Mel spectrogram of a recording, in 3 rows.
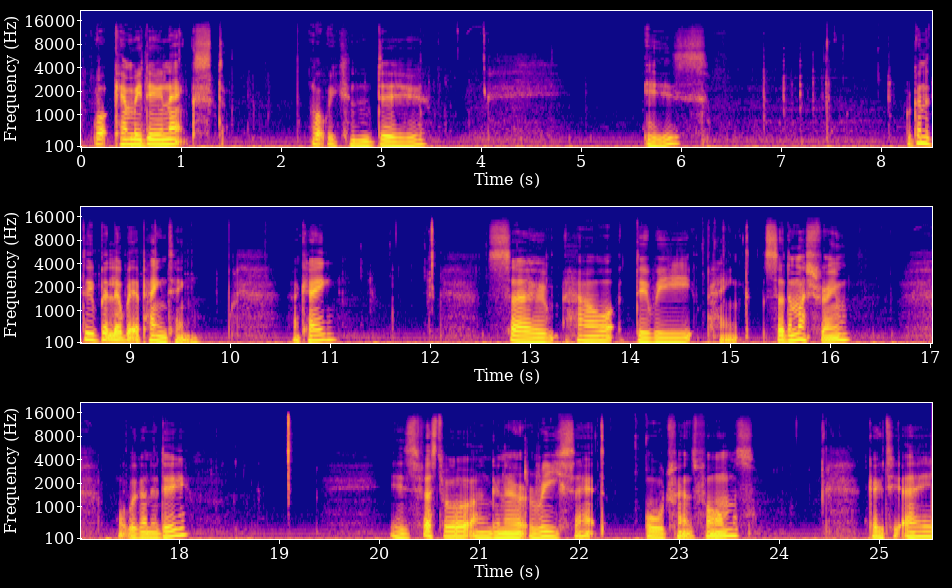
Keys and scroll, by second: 21.5 ctrl+a, 24.4 Tab.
